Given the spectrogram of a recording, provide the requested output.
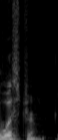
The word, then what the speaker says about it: Worcester: How do you say Worcester? Do I say it right? You just kind of plow through, right? – Absolutely. – Worcester, W-O-O-S-T.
